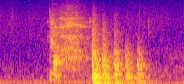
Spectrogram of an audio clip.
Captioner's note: groans softly; knock on door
